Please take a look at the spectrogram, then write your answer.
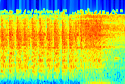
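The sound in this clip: A car engine starting: the starter cranks with rapid, rhythmic pulses, then the engine catches and settles into a low, steady rumble that slowly fades.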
